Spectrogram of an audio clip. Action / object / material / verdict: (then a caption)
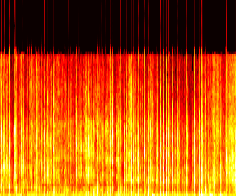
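tap / small closed cardboard box / cardboard / none. A small, closed, hollow printed cardboard product box is held in the hands and tapped and scratched with long acrylic nails on its face and edges. Rapid, dry, crisp taps and scratchy rasps run continuously, bright and papery with a faint hollow thump underneath. Each tap dies away almost instantly.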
